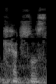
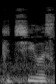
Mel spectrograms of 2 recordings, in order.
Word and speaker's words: Catchless: out that this is called catchless lake as in catch less fish i've been calling it kachilis lake for many years now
